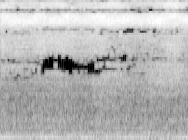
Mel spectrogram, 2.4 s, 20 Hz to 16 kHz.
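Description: Aerosol can of Rust-Oleum 2X flat white spray paint spraying in one continuous, steady hiss, laying down a coat of white paint.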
